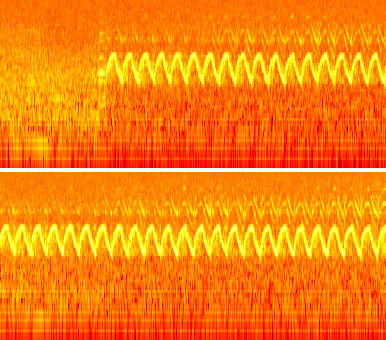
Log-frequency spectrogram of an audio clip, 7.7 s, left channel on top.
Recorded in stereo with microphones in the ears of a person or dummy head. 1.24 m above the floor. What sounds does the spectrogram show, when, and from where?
Only background noise.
